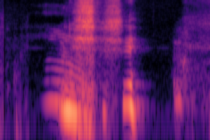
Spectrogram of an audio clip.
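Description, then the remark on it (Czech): A single long, drawn-out yawn from a woman, with a voiced, moaning quality and a breathy rush of air, followed by a brief quiet pause and a faint breathy sound. “Mě by zajímalo, co jsi mi teď dala najevo s tím nonverbálním gestem, že jsi zívla, že jsem viděla tvoje mandle.”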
